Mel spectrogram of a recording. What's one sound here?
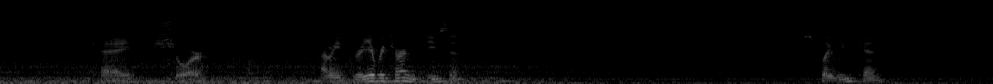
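A young man speaks casually into a headset microphone.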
